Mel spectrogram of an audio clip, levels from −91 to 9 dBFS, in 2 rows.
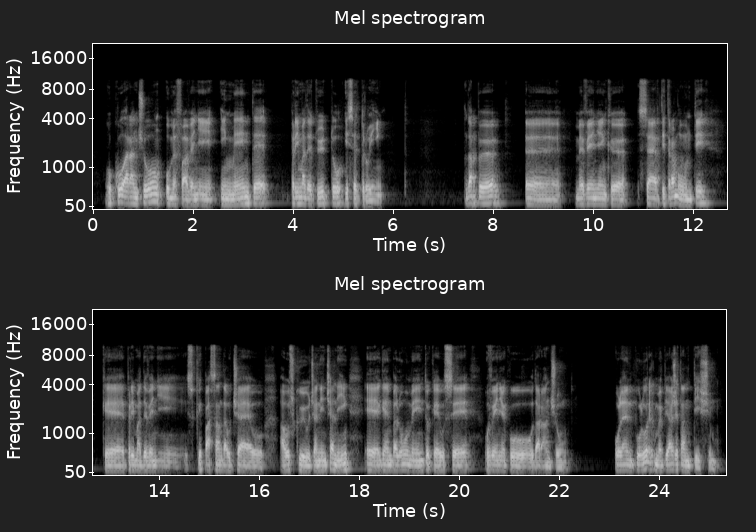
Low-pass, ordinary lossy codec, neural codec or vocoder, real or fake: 9.9 kHz; none; vocoder, 44.1 kHz, 128 mel bands every 256 samples, BigVGAN v2; fake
